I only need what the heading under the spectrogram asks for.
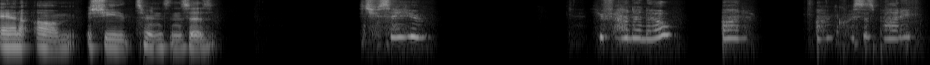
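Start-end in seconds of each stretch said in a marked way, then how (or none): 3.6-9.1 very high, trembling, shaking, halting, breaking-up voice. Storyteller voicing a woman who turns to the players, in a shaking voice. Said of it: "And she's like shaking".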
